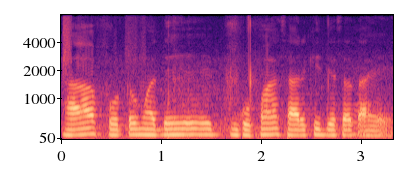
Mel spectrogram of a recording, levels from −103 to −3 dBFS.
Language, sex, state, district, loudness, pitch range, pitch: Marathi, male, Maharashtra, Pune, -17 LUFS, 125-135 Hz, 130 Hz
